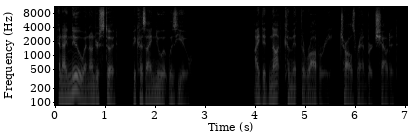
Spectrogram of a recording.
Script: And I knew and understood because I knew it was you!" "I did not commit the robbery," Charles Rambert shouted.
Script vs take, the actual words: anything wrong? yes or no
no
